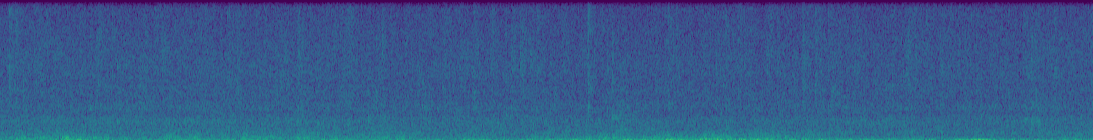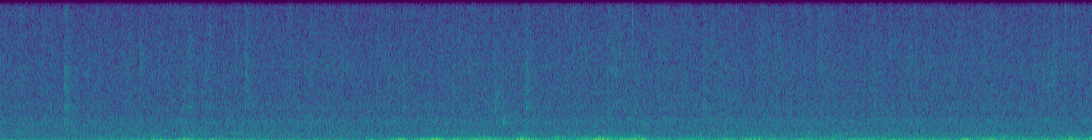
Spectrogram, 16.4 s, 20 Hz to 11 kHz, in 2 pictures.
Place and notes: R. Geira, Portugal - Rain Thunderstorm - Rain and Thunderstorm - Campo Geres
Heavy rain with thunderstorm at campo de Geres, recorded with SD mixpre6 and a pair of primo 172 omni mics in AB stereo configuration.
